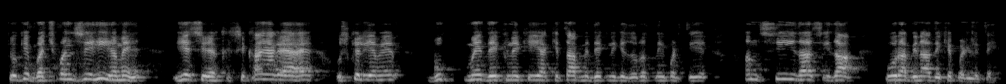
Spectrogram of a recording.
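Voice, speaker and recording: A man's voice: high voice, creaky, bright, forceful tone, breathy edge, dull audio. A man giving a religious lesson, patiently explaining prayer pronunciation, repeating himself and chanting short prayer phrases. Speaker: religious teacher.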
